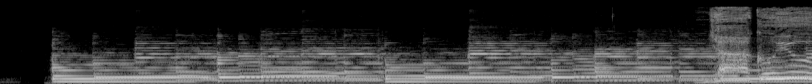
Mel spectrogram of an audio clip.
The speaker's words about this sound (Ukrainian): Тоді для початку слухайте пісню. Це гурт ….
